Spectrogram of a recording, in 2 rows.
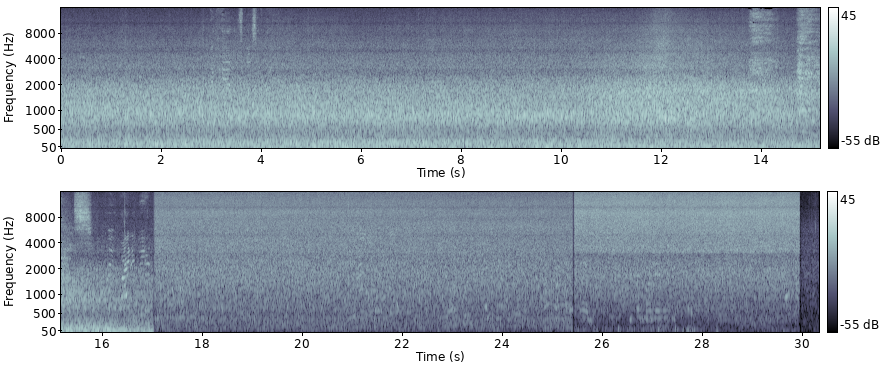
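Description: Car road noise heard from inside the cabin while driving through a highway tunnel: a loud, steady rumble and hiss of tyres and engine. About 17 s in it drops suddenly to a much quieter steady hiss of driving on open road, with the low rumble gone.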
